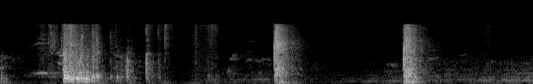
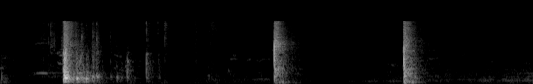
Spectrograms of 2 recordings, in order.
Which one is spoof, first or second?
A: second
